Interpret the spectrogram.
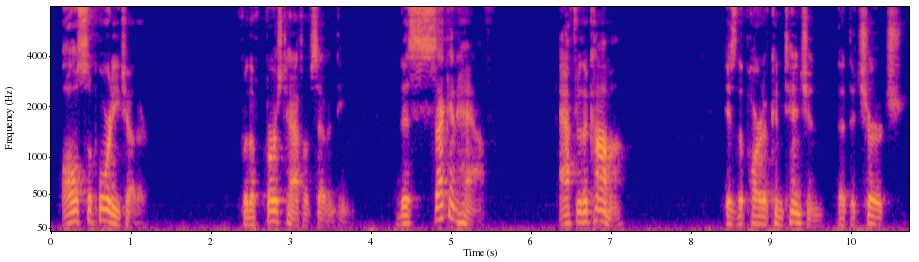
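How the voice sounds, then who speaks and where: Low husky man teaching scripture. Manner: conversational, friendly, rambling asides. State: slightly congested, sniffling. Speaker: ministry teacher. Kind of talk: casual Bible teaching.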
